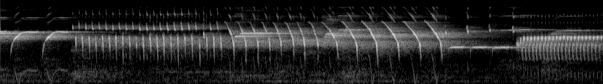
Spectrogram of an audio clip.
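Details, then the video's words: Male canary in a cage, excited and stimulating a female to mate, sings a loud rapid trill of clipped notes, then sustained whistled tones at changing pitches. "تغريد ذكر كناري هائج يريد تكسير القفص يحفز الأنثي لتزاوج"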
